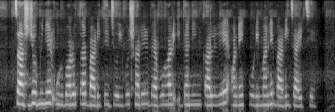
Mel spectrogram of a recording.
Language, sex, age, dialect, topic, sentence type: Bengali, female, 25-30, Western, agriculture, statement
